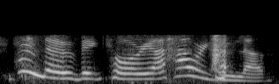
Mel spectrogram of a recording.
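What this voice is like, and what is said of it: Put-on British accent. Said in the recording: “Was that your British accent? ... she thought I was quite bad at it. ... it's definitely more British sounding than the last time you attempted it.”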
